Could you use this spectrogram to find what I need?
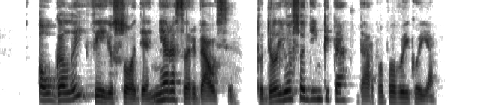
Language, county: Lithuanian, Šiauliai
